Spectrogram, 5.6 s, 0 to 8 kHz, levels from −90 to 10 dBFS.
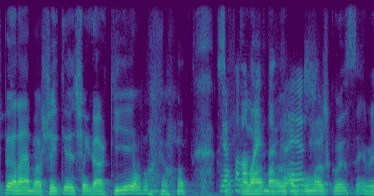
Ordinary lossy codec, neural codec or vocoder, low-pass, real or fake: none; codec, 16 kHz, 4 kbps, X-Codec, HuBERT features, trained on balanced general audio; none; fake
